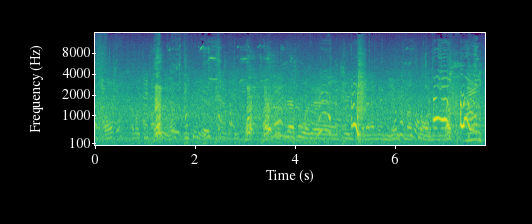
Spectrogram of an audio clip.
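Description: Several people chat in the background outdoors.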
